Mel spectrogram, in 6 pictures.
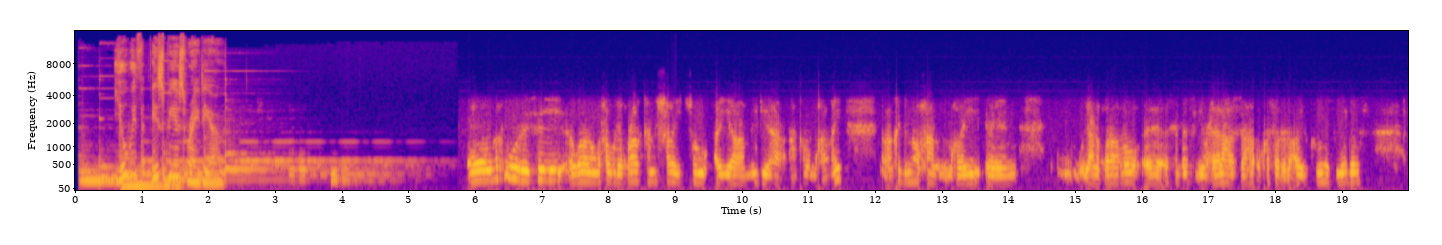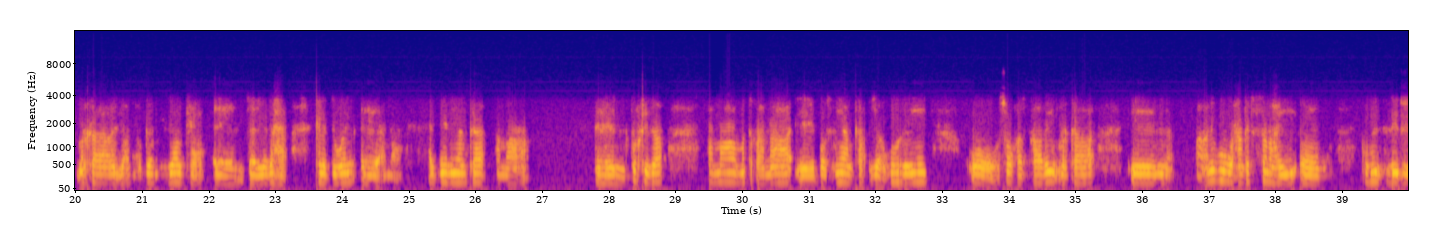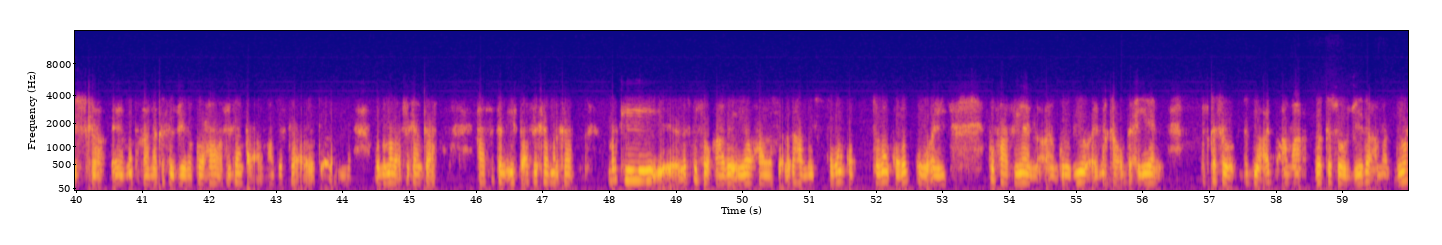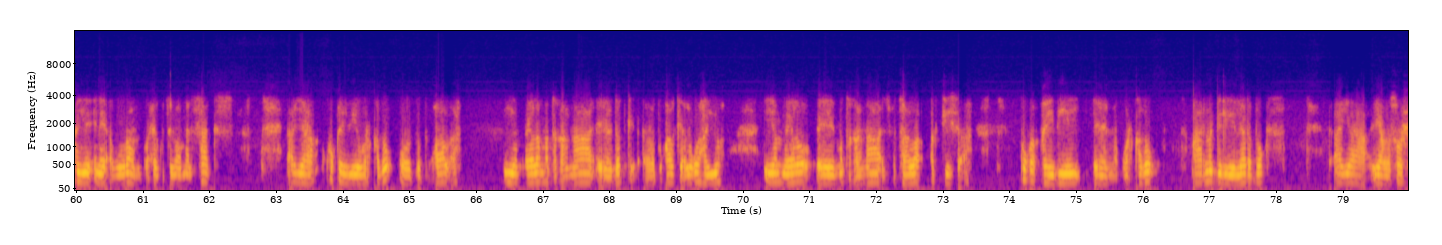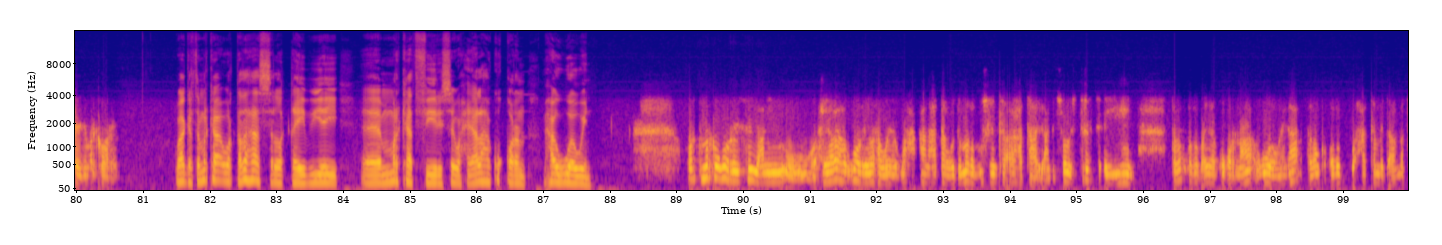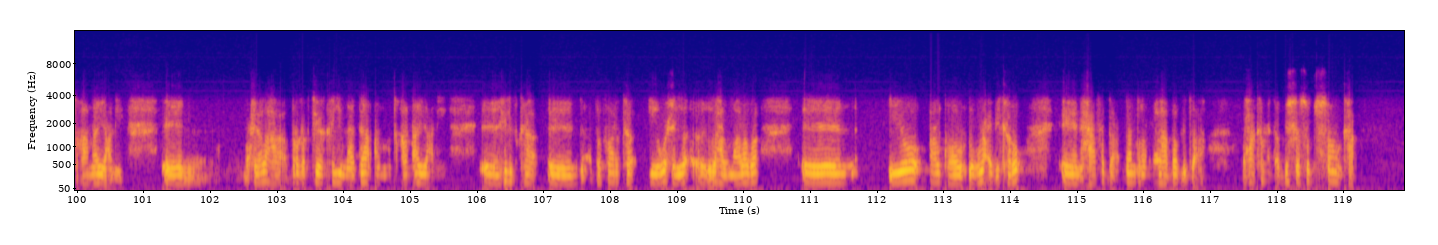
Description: Interview
Waraysi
